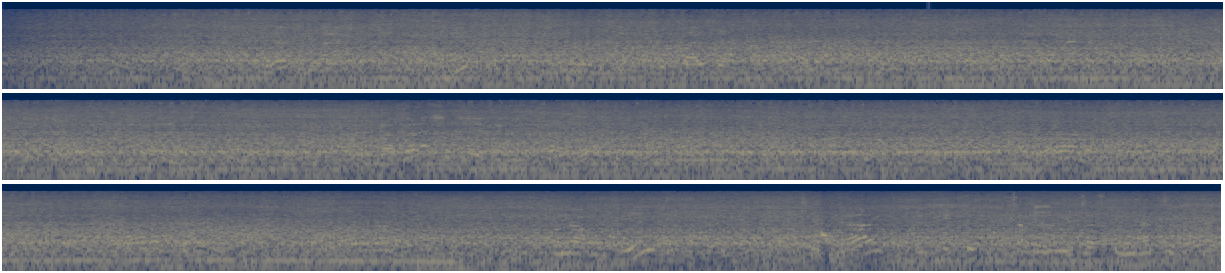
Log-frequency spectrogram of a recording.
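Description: A small plane's engine drones steadily in the cockpit, heard from up close.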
